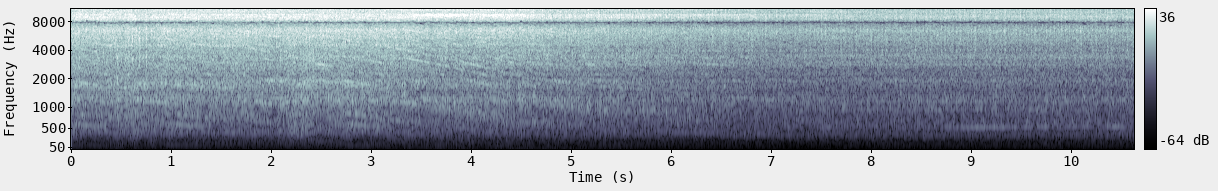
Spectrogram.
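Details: Subaru Outback with damaged EJ253 engine before rebuild: fast, even ticking knock of about three to four beats a second over the idle, pointing to internal engine damage.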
